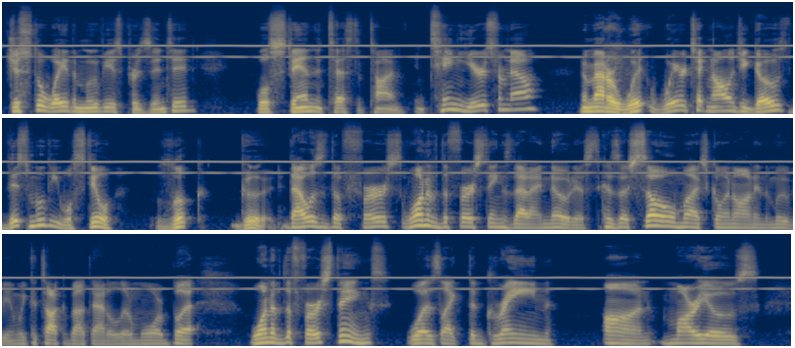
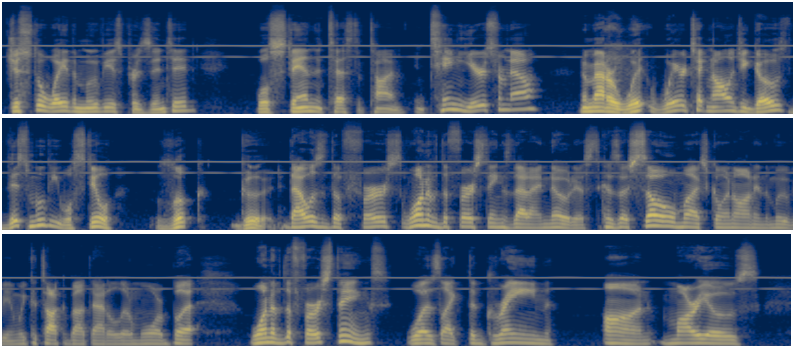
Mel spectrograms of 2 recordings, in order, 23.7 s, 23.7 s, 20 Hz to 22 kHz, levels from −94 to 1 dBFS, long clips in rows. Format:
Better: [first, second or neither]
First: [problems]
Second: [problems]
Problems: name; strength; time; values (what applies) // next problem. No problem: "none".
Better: second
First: high-pitched whine; loud; throughout; 4.5 kHz, 8 dB below the speech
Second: high-pitched whine; faint; throughout; 4.5 kHz, 20 dB below the speech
